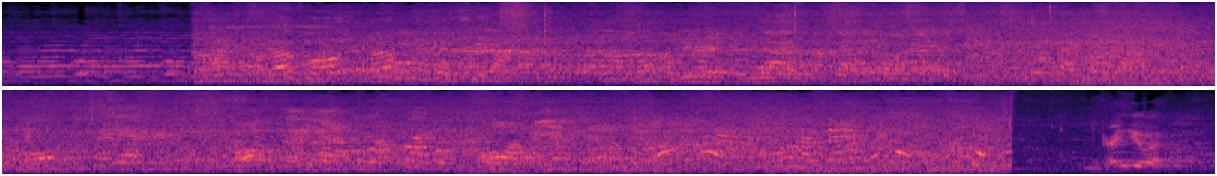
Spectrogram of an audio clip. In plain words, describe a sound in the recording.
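A crowd of older men and women chatter indoors.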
